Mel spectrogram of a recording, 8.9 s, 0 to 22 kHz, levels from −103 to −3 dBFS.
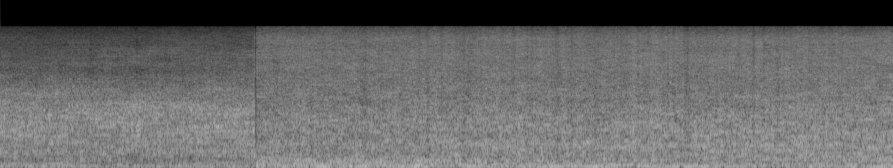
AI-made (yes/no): yes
